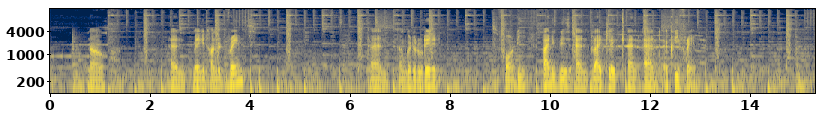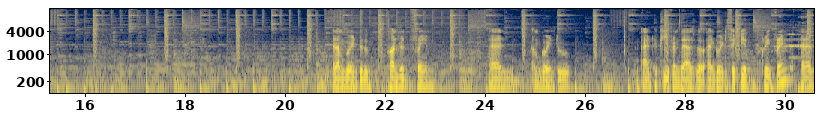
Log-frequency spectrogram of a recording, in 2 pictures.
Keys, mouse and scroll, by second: 0.1-1.0 scroll up 2, 1.0 click, 1.7-2.3 middle drag, 2.3-2.9 drag, 2.9 KP_1, 3.7 KP_3, 4.1 n, 5.1 click, 7.0-12.1 drag, 7.9 ctrl+z, 10.9 KP_Enter, 12.1-17.7 right drag, 17.7-22.5 drag, 22.5-25.1 right drag, 25.1-26.4 middle drag, 26.4 click, 28.1-30.5 drag.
